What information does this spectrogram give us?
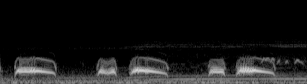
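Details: Spotted dove answering a wild small-voiced dove during a long contest: loud close coos, short and longer notes alternating, roughly five in three seconds, with a faint steady tone underneath.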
